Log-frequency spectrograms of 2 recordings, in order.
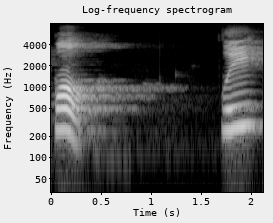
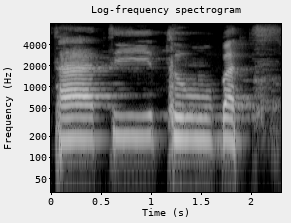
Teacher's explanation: Pertama, yang to tidak boleh keluar nafas. Yang ta keluar nafas.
